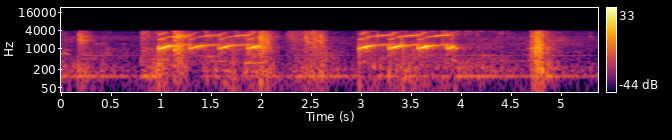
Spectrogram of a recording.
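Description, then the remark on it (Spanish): An electronic security alarm siren, set off by pressing the flame button on the alarm keypad, sounds in two bursts of rapid rising whoops, fairly loud, with brief pauses between the bursts and a faint low hum underneath, and is then silenced by entering a code. “Nuevamente vamos a oprimir el botón de la flamita, que se active la alarma e ingrese la clave que acabamos de dar de alta.”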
